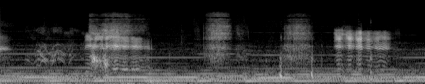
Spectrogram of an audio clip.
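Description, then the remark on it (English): A goat bleats several times in quick succession, loud, with wavering nasal cries separated by short pauses and a steady low background hum. “That goat kind of has some attitude on that last one, you hear it's, that?”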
